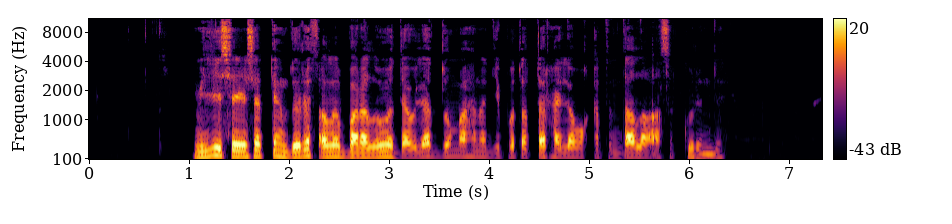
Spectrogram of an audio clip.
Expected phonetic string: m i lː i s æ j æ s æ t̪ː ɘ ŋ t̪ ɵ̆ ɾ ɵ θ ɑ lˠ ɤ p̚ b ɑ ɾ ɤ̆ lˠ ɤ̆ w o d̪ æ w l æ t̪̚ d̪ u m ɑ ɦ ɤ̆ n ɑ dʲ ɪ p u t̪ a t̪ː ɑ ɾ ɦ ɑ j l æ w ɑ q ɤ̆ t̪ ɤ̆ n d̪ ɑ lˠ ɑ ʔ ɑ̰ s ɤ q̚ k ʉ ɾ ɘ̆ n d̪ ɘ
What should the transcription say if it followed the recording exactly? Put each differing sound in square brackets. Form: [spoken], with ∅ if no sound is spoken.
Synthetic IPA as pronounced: m i lː i s æ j æ s æ t̪ː ɘ ŋ [d̪] ɵ̆ ɾ ɵ θ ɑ lˠ ɤ p̚ b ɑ ɾ ɤ̆ lˠ ɤ̆ w [ɤ] d̪ æ w l æ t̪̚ d̪ u m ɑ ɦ ɤ̆ n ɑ dʲ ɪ p u t̪ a t̪ː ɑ ɾ ɦ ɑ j l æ w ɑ q ɤ̆ t̪ ɤ̆ n d̪ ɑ lˠ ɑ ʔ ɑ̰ s ɤ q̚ k ʉ ɾ ɘ̆ n d̪ ɘ

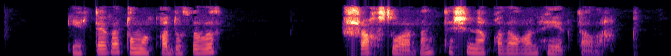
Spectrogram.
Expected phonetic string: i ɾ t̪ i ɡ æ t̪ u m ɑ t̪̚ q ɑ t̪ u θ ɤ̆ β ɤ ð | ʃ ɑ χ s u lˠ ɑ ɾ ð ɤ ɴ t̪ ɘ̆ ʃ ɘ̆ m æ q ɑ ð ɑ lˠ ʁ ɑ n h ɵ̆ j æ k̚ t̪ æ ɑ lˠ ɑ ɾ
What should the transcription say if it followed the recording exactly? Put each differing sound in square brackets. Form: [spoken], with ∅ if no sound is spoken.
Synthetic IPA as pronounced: i ɾ t̪ [æ] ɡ æ t̪ u m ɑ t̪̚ q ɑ [d̪] u θ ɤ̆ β ɤ ð | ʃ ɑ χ s u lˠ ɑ ɾ ð ɤ ɴ t̪ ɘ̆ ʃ ɘ̆ [n] æ q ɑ ð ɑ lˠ ʁ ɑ n h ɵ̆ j æ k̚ t̪ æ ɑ lˠ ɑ ɾ

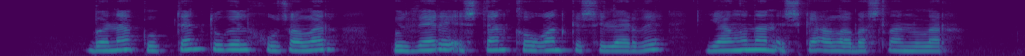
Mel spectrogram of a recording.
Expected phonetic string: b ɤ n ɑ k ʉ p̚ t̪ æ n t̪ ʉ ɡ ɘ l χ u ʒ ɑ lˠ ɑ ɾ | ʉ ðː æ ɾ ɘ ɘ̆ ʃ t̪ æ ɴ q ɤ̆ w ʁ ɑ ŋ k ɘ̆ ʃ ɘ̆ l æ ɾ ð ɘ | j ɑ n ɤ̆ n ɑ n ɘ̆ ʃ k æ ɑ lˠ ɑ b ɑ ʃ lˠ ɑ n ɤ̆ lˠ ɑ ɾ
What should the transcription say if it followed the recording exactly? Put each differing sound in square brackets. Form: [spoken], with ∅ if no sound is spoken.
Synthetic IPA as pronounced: b ɤ n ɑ k ʉ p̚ t̪ æ n t̪ ʉ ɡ ɘ l χ u ʒ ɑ lˠ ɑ ɾ | ʉ ðː æ ɾ ɘ ɘ̆ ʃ t̪ æ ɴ q ɤ̆ w ʁ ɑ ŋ k ɘ̆ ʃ ɘ̆ l æ ɾ ð ɘ | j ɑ [ɴ] ɤ̆ n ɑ n ɘ̆ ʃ k æ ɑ lˠ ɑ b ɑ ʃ lˠ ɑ n ɤ̆ lˠ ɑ ɾ

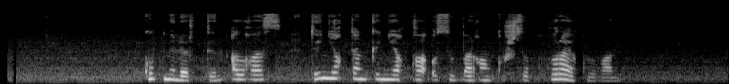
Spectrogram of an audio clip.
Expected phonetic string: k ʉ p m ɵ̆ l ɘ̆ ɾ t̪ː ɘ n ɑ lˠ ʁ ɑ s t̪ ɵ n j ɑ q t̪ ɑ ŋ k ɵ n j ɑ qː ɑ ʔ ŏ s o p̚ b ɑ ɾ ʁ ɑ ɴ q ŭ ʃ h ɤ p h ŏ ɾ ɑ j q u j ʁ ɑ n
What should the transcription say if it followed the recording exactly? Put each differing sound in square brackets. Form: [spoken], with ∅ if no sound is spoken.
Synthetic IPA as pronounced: k ʉ p m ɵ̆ l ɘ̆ ɾ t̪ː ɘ n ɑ lˠ ʁ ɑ s t̪ ɵ n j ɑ q t̪ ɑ ŋ k ɵ n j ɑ qː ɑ ʔ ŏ s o p̚ b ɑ ɾ ʁ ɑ ɴ q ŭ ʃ [s] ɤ [q] h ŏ ɾ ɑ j q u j ʁ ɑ n

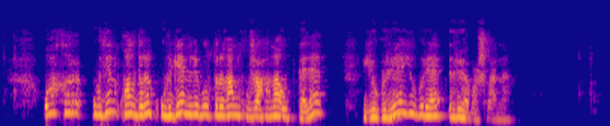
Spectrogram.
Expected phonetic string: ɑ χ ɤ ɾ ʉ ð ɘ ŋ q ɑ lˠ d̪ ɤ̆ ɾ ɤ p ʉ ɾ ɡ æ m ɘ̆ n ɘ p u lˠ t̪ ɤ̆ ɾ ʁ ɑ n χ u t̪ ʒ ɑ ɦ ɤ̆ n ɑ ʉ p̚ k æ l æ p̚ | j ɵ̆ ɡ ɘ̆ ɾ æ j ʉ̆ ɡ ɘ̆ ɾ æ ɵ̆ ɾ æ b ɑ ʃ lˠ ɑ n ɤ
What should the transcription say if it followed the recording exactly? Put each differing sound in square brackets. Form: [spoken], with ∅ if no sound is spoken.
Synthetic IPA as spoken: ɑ χ ɤ ɾ ʉ ð ɘ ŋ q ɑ lˠ d̪ ɤ̆ ɾ ɤ p ʉ ɾ ɡ æ m ɘ̆ n ɘ p u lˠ t̪ ɤ̆ ɾ ʁ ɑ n χ u [∅] ʒ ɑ ɦ ɤ̆ n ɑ ʉ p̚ k æ l æ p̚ | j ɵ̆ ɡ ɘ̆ ɾ æ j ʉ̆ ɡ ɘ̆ ɾ æ ɵ̆ ɾ æ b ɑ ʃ lˠ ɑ n ɤ

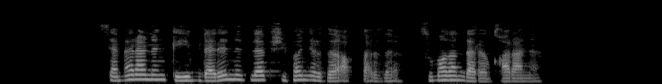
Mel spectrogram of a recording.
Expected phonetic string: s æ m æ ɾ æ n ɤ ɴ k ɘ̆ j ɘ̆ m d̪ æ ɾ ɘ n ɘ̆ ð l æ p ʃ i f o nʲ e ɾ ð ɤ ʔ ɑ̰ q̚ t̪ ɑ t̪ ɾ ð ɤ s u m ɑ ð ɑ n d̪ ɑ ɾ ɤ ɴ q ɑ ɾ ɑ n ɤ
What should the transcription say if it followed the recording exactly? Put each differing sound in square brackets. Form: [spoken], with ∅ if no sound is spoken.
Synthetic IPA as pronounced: s æ m æ ɾ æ n ɤ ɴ k ɘ̆ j ɘ̆ m d̪ æ ɾ ɘ n ɘ̆ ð l æ p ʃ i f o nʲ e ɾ ð ɤ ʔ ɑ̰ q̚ t̪ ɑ [∅] ɾ ð ɤ s u m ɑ ð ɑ n d̪ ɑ ɾ ɤ ɴ q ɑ ɾ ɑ n ɤ

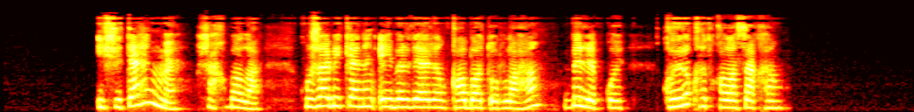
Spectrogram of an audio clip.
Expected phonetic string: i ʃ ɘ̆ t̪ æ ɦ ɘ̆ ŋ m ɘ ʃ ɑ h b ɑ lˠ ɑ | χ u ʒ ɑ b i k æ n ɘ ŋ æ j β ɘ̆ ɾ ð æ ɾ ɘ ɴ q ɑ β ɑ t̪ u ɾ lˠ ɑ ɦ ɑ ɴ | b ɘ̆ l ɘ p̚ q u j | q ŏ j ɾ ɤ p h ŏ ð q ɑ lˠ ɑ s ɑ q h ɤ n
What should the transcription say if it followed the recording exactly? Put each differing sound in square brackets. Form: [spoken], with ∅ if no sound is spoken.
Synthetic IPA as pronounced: i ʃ ɘ̆ t̪ æ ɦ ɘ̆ ŋ m ɘ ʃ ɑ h b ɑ lˠ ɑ | χ u ʒ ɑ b i k æ n ɘ ŋ æ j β ɘ̆ ɾ ð æ ɾ ɘ ɴ q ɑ β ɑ t̪ u ɾ lˠ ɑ ɦ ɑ ɴ | b ɘ̆ l ɘ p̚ q u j | q ŏ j ɾ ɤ [q] h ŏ ð q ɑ lˠ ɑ s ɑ q h ɤ [ɴ]

